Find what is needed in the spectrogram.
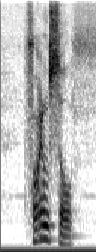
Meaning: confirmation
- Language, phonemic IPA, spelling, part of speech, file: Dutch, /ˈvɔrmsəl/, vormsel, noun, Nl-vormsel.ogg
